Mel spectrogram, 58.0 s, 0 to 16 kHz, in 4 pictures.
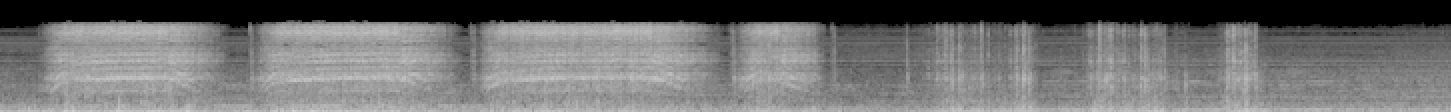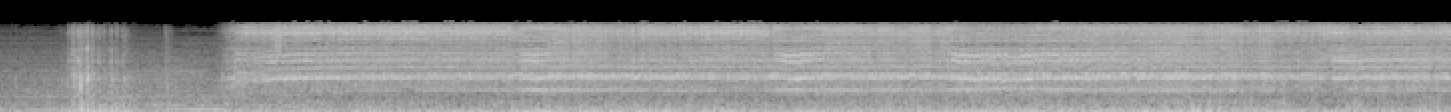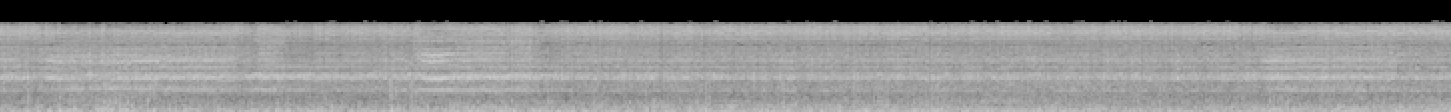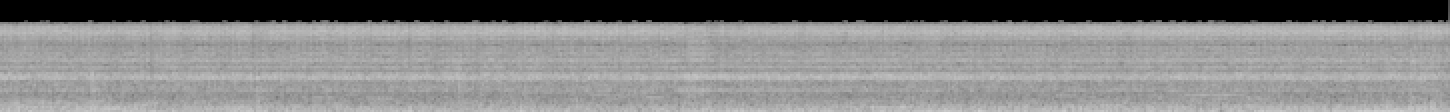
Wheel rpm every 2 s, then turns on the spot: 80, 90, 80, 80, 20, 40, 10, 10, 70, 160, 160, 160, 160, 160, 160, 160, 160, 160, 160, 160, 160, 160, 160, 160, 160, 160, 160, 160, 160.
8-16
